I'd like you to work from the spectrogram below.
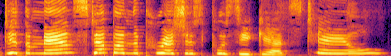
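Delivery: put-on very high baby talk to a cat; syrupy high-pitched pet voice; cooing. A narrator's reading. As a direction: coo over an injured pet. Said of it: "she cooed".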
